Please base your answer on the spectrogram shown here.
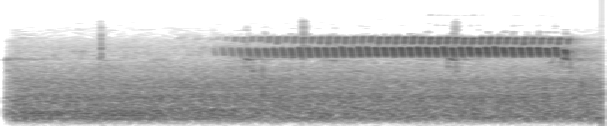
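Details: Chipping sparrow singing: a fast, dry, even trill of high chips lasting about two and a half seconds, rising in loudness toward the end, over a steady loud broadband roar.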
